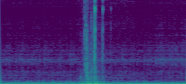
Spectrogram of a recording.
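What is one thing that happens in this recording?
A door swings open with a knock.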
